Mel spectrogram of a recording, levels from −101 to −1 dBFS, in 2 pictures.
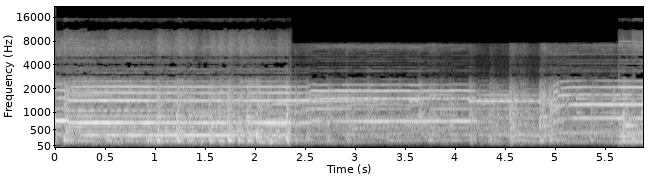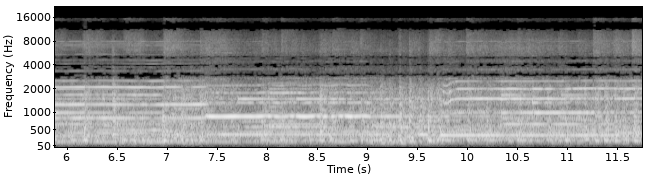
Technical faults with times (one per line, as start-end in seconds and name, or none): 2.35-5.63 input switched to a poorer device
